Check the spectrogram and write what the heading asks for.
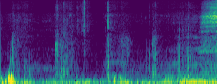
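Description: Steps on a paved road: a Holstein cow's hooves and a handler's footsteps, a few faint scattered taps over a low rumble.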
